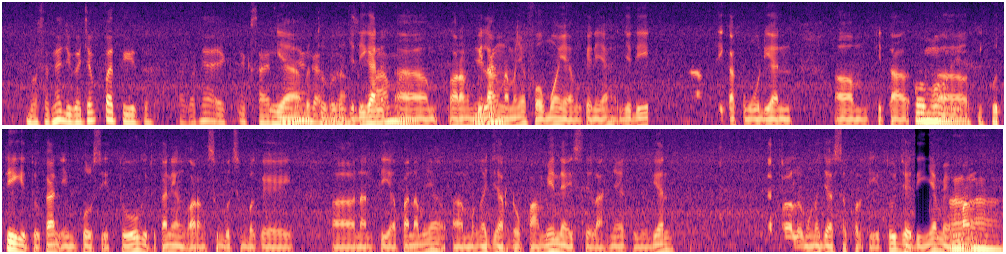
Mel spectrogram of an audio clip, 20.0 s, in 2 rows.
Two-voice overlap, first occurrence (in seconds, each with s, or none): 2.7 s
